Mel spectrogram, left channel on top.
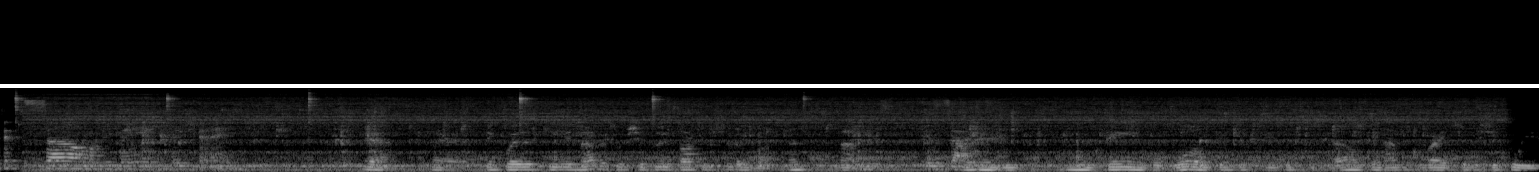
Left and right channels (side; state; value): left; silent; 51 dB below the other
